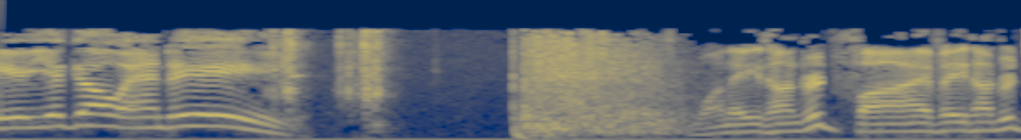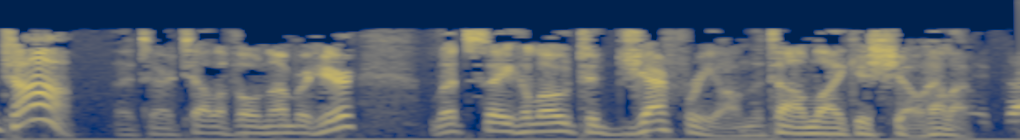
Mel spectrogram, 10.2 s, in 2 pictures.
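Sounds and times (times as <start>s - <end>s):
speech: 0.0s - 1.6s, 3.5s - 10.2s
gunshot sound effect: 2.6s - 3.6s.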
